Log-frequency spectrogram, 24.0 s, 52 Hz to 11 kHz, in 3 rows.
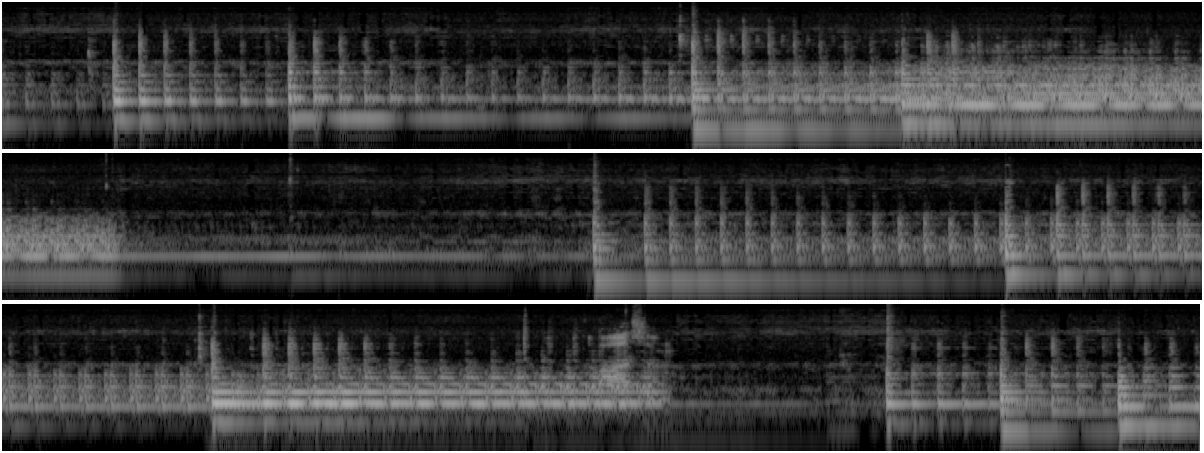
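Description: Electric guitar played through an Elk EM-4 tape echo machine: a few strummed chords, each followed by a fast train of evenly spaced echo repeats, with a short rising tone near the end.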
